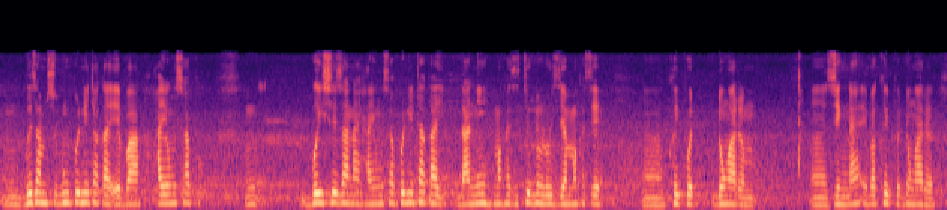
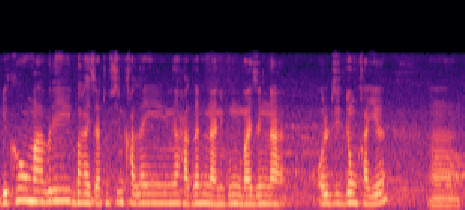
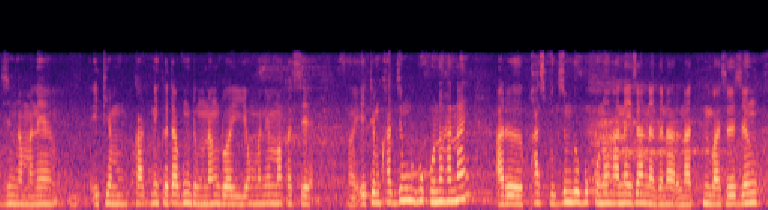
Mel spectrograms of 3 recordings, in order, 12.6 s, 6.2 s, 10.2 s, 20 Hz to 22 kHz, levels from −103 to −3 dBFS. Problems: low volume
